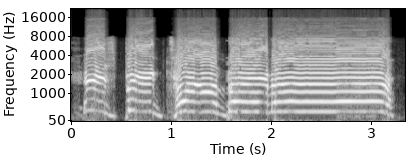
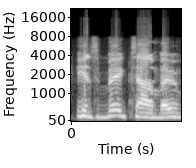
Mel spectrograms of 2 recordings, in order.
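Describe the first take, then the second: First: It is said loudly, with big energy. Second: It is said flatly, without energy.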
